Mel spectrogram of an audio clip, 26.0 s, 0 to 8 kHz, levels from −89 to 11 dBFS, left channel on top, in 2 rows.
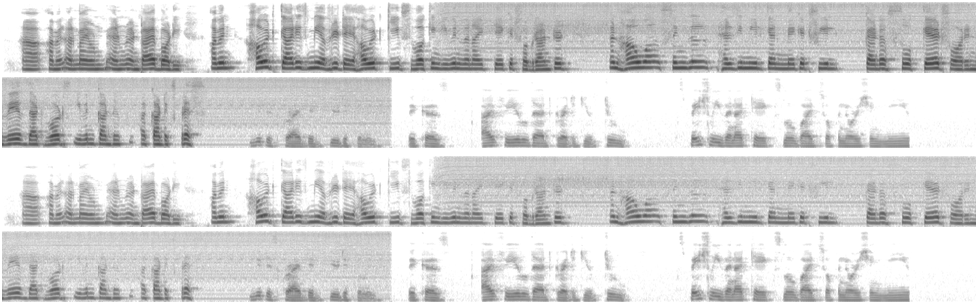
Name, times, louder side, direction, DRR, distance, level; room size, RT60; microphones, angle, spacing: voice 1, 0.3-2.4 2.8-7.6 8.1-11.1 11.5-15.7, left 8 dB, 80° left, 0.4 m, -27 dB
sound 1, 1.8-3.5 3.8-18.2, left 4 dB, 15° left, 1.2 m, -48 dB
voice 2, 16.3-18.1 18.4-18.9 19.4-21.3 22.2-25.1, right 2 dB, 20° right, 0.8 m, -43 dB
head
